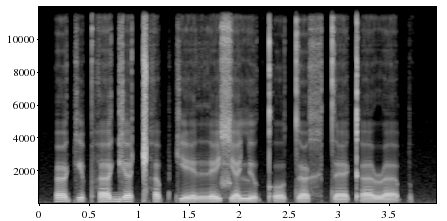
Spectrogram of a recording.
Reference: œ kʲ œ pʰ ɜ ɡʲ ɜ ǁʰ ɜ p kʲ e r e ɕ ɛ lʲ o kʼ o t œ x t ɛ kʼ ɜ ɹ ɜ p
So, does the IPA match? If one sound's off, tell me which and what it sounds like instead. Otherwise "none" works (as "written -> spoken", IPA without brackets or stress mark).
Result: none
